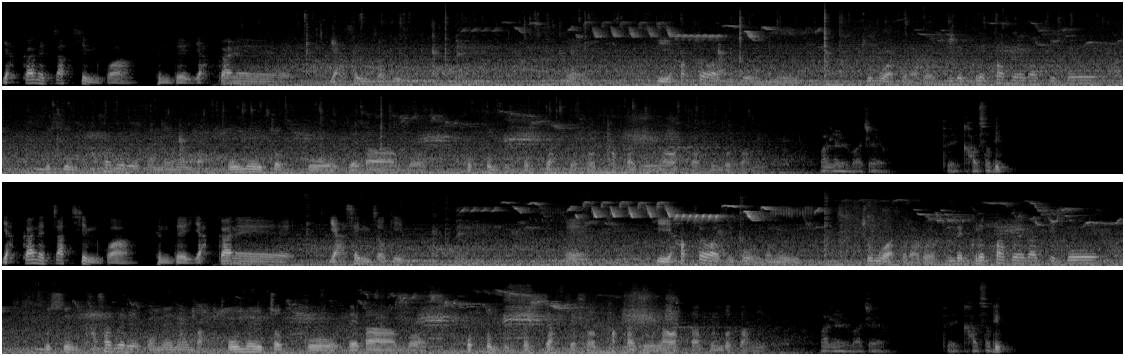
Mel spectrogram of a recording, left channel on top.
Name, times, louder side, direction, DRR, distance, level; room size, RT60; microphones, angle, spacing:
voice 1, 0.0-2.9 3.3-4.2 5.6-5.9 6.5-8.0 8.6-11.0 11.5-15.5 16.1-19.0 21.1-21.2, right 3 dB, 40° right, 0.3 m, -35 dB
Rain, 2.1-19.4, left 2 dB, 70° left, 1.0 m, -39 dB
voice 2, 2.2-2.6 4.5-5.0 5.3-5.4 19.4-20.1 20.6-21.2, left 1 dB, 20° left, 0.5 m, -45 dB
sound 1, 4.5-18.0, right 5 dB, 65° right, 0.8 m, -39 dB
5.9 x 4.1 x 4.4 m
head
